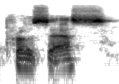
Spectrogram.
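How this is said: It is said in a Canadian accent.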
